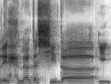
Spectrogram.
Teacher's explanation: ہا کو درست پڑھیں گے حلق کے درمیان والے حصے سے۔ الشتاء، الشتاء پر مد متصل ہے جس کو لمبا کر کے پڑھیں گے۔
